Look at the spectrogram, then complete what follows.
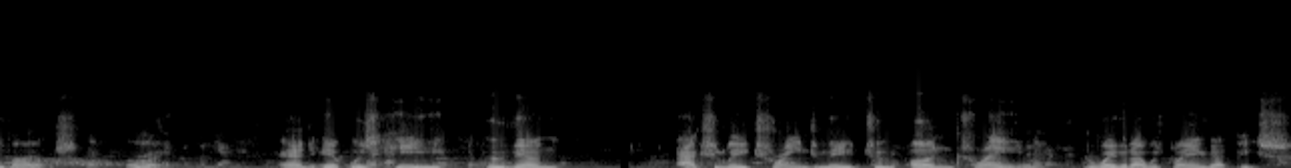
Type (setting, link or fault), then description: link, video call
